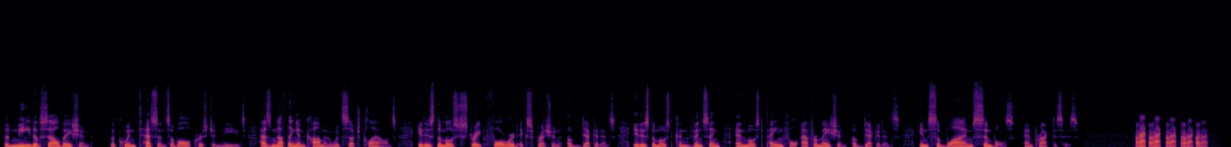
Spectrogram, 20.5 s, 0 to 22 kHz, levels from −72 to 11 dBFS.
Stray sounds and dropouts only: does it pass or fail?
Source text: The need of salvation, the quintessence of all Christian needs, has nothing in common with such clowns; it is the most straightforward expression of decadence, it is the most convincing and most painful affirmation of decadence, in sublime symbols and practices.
fail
